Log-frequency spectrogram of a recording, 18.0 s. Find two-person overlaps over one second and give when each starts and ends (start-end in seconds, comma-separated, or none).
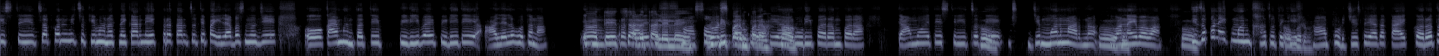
7.3-9.6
